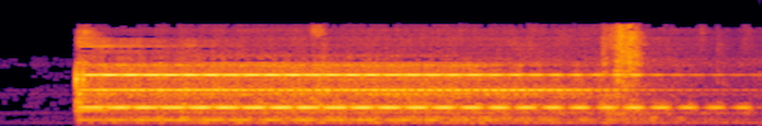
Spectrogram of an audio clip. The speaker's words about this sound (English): All right, so let's try that. I'll ring the bell to get us started.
